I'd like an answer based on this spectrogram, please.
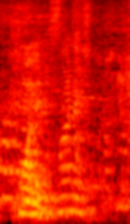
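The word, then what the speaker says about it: honest: जैसे बोला हमने बोला एन ऑनेस्ट क्या बोला ऑनेस्ट जिसका उच्चारण नहीं आएगा इतना आएगा इसलिए यहां पे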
